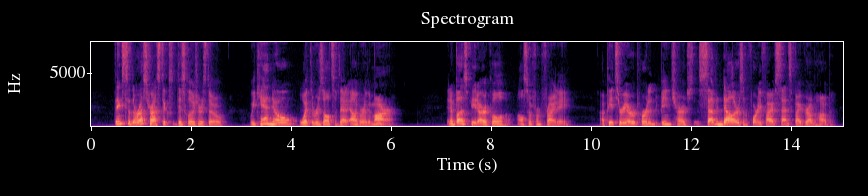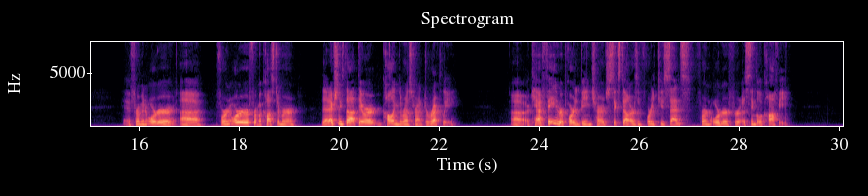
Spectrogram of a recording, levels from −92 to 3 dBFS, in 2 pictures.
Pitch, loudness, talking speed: 115 Hz, -23 LUFS, 130 wpm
